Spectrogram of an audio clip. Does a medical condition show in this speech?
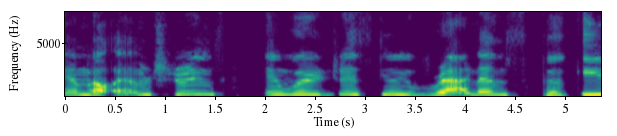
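Yes: cerebral palsy.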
